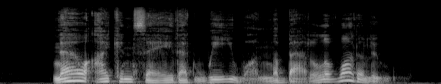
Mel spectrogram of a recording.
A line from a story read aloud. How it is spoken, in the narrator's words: said in a confidential tone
